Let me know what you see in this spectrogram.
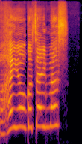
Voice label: "ohayo" happy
